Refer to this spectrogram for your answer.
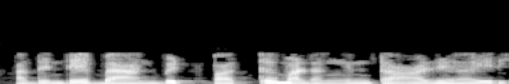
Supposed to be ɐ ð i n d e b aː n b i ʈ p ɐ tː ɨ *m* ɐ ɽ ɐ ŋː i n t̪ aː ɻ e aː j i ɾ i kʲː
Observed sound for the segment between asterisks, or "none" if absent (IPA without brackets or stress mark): m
